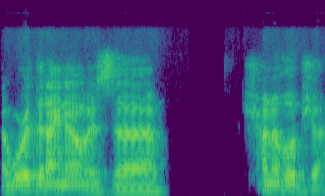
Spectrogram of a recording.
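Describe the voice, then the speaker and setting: The pace is fairly slow. A man talks at medium pitch. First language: Circassian. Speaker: student. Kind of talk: self-introduction in class.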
